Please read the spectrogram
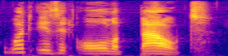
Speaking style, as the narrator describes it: cried Dorian, in his petulant way

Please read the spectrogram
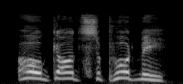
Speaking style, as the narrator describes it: exclaimed Sybil

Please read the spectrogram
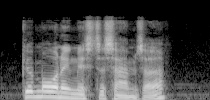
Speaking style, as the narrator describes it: the manager called out in a friendly way

